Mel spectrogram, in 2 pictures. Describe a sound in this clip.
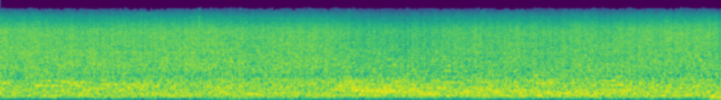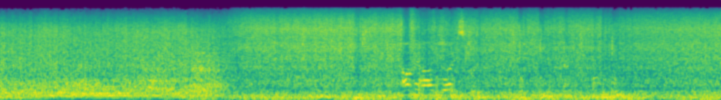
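A rail car rumbles and whines as it moves along a track inside an echoing tunnel.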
